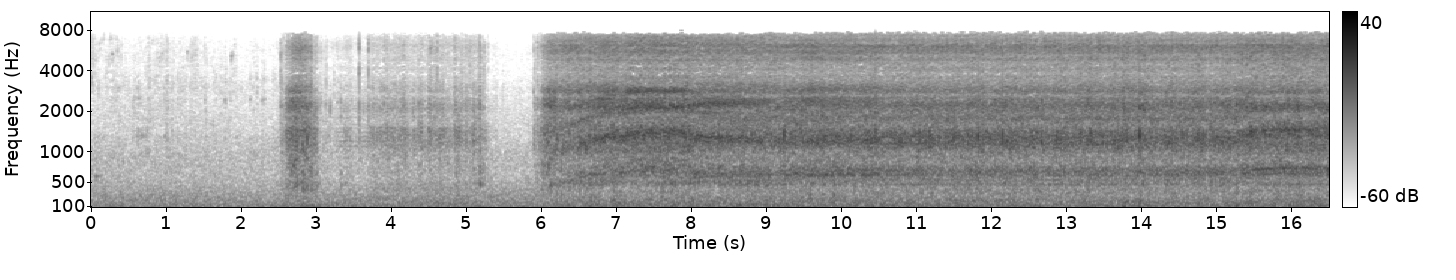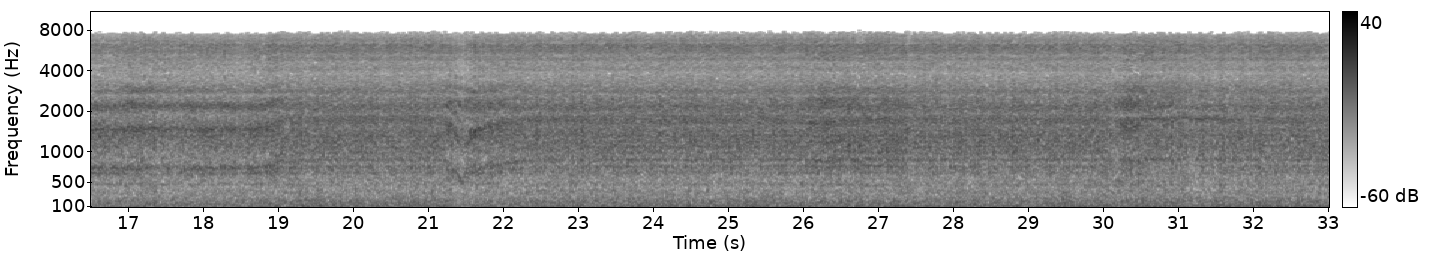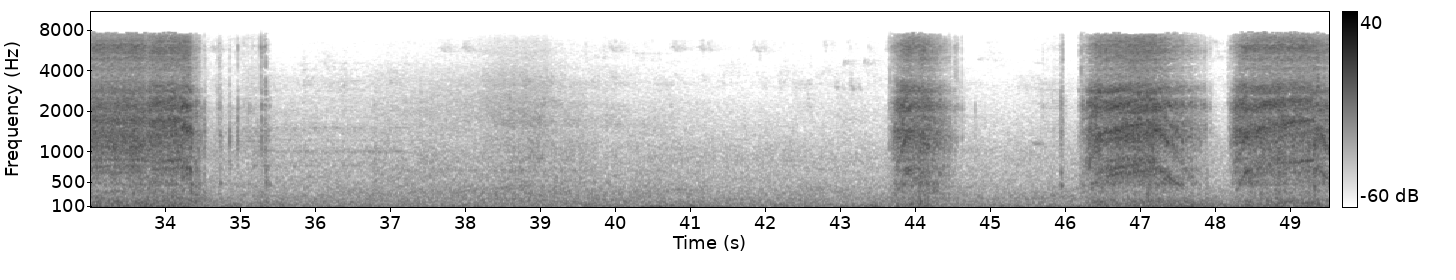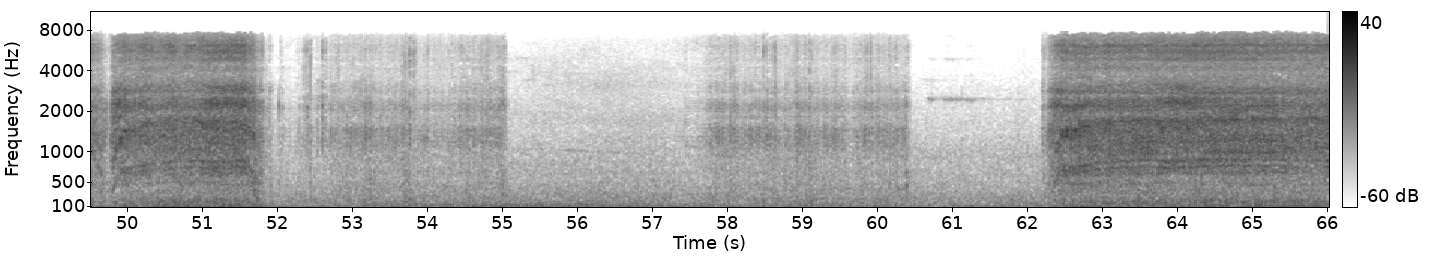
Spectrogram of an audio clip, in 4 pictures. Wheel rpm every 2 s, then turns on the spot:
0, 20, 10, 120, 160, 160, 160, 170, 190, 210, 220, 220, 230, 230, 240, 230, 230, 70, 0, 0, 0, 10, 20, 80, 110, 170, 30, 10, 0, 20, 10, 140, 230.
2-6 34-36 52-56 58-62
